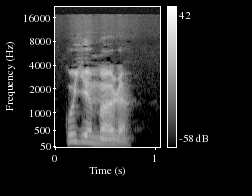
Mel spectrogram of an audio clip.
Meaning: pansy, chickenshit (person with little courage or bravery)
- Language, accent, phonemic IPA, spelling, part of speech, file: French, France, /kuj mɔl/, couille molle, noun, LL-Q150 (fra)-couille molle.wav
